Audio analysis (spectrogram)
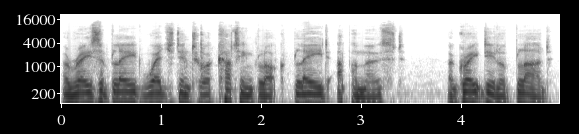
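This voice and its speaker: A man's voice: low voice, steady tone, moderate pace, darkish tone, dry recording. A British actor playing a wry, weary middle-aged man in a radio drama, with a dry, self-deprecating manner. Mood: wry narration. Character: wry, weary, hapless middle-aged male actor turned amateur sleuth. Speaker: narrator and lead actor. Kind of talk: radio drama acting and first-person narration. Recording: radio drama with background noise and ambience.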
